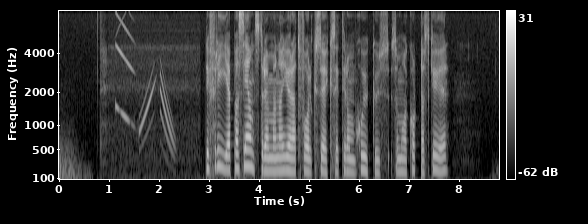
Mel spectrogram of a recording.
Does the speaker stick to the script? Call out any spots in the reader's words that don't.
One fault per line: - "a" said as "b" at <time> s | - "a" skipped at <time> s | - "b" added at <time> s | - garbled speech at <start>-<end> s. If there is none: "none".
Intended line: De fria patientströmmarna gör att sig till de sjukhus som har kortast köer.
- "folk söker" added at 4.8 s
